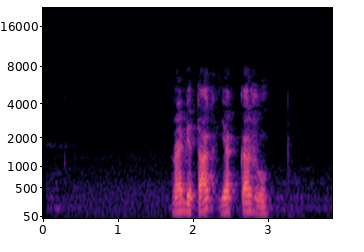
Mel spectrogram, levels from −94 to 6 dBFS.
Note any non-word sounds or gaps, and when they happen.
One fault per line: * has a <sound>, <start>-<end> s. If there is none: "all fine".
all fine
